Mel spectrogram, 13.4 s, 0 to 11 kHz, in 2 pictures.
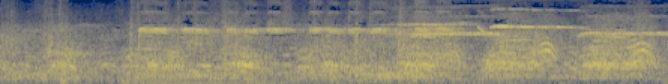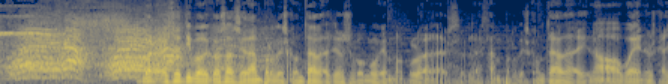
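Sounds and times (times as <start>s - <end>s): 
large crowd shouting and booing at the Royal Palace in Madrid: 0.0s - 11.2s
piercing whistles from crowd: 0.8s - 7.8s
speech: 8.3s - 13.3s.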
